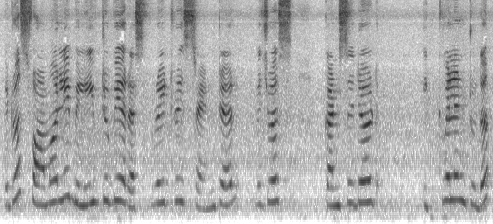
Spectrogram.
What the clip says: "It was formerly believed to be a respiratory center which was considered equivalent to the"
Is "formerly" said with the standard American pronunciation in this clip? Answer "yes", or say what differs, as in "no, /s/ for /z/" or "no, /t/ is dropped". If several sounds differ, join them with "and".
yes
